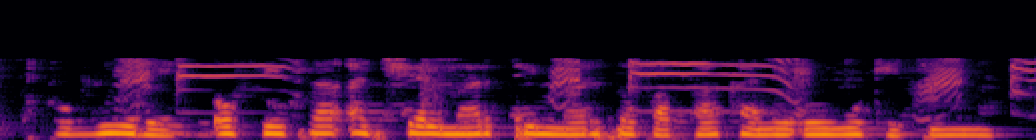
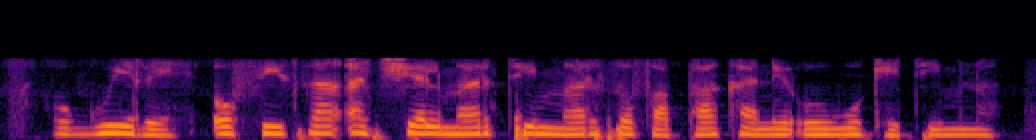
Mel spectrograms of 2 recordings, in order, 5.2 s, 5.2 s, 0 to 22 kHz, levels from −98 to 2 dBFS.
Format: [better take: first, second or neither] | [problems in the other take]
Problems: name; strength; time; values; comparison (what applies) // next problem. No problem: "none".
second | noise reduction (classical method WPE with log-MMSE)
